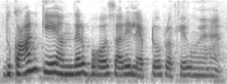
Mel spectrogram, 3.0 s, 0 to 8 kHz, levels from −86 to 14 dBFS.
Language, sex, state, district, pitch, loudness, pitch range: Hindi, female, Jharkhand, Deoghar, 240 Hz, -17 LUFS, 225-265 Hz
